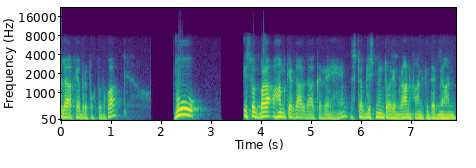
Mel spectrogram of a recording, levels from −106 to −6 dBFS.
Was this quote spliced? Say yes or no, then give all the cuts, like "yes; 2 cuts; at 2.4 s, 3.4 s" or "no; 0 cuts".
no; 0 cuts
